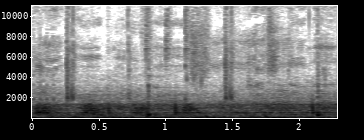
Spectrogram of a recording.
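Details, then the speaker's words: Fetal Doppler at 9 weeks of pregnancy, mother hospitalized, reading 166: rapid, regular whooshing pulses through a low rumble, mother reports baby moved; fetal heartbeat about 166 a minute. "I heard it I did you heard it I'm so excited my baby just moved and I hear that heartbeat a little bit"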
